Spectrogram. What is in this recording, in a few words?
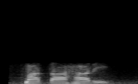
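"matahari", Indonesian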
